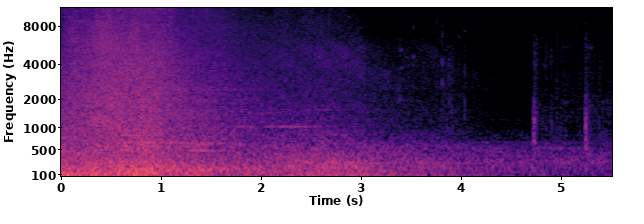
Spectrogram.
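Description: A loud hiss of rushing steam fades away.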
